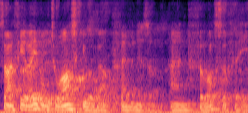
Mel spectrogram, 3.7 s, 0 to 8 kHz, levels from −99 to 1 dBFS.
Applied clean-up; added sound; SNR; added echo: none; none; none; reverberation time 2.0 s.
